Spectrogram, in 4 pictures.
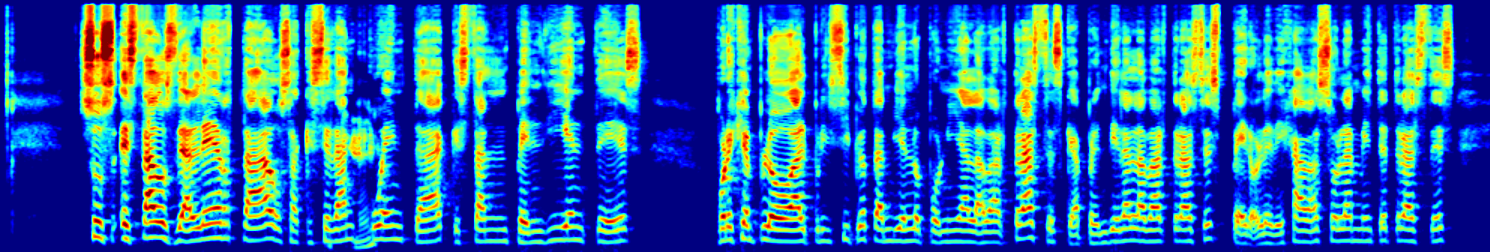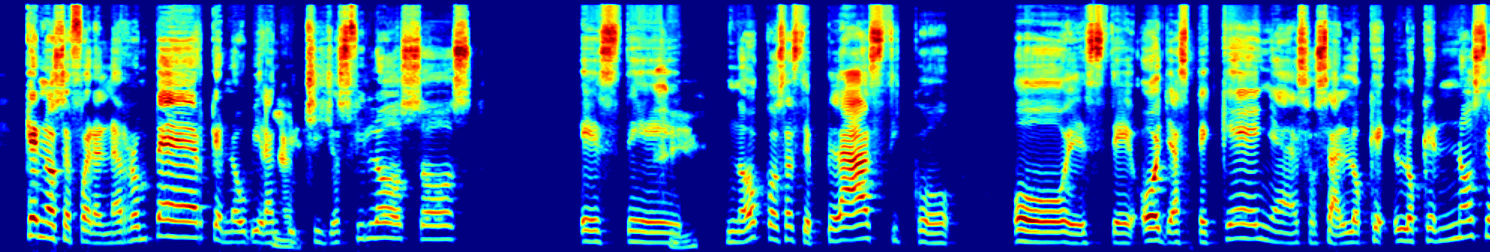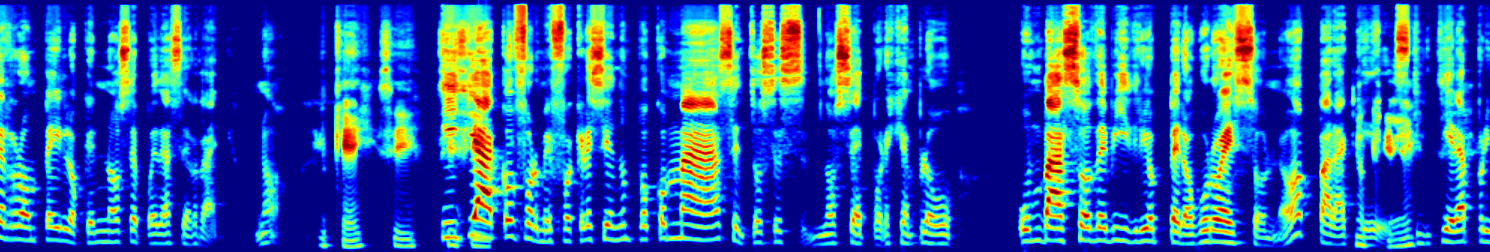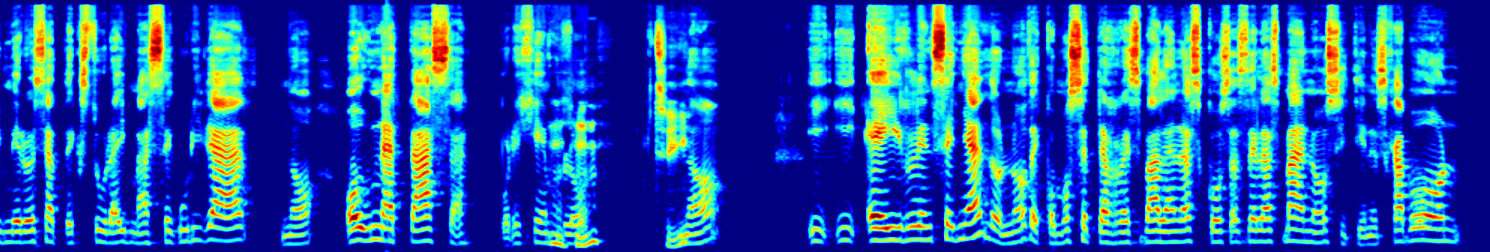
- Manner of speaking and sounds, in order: tapping; other background noise
- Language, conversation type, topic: Spanish, podcast, ¿Cómo involucras a los niños en la cocina para que cocinar sea un acto de cuidado?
